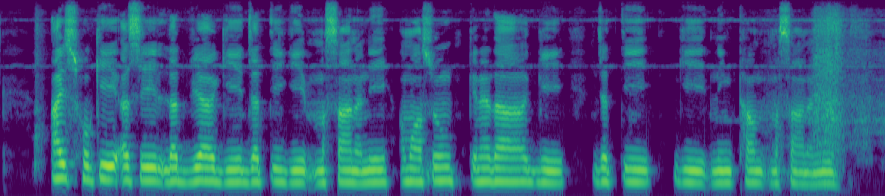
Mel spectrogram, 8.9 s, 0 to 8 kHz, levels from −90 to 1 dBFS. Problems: background sounds at intervals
